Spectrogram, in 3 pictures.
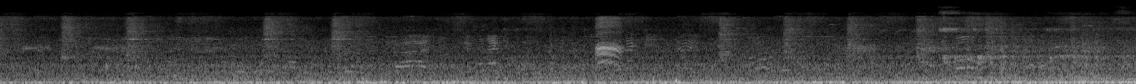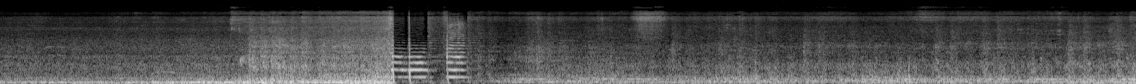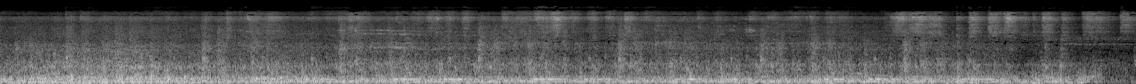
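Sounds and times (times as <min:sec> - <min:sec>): train horn blast: 0:15.2 - 0:16.2.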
